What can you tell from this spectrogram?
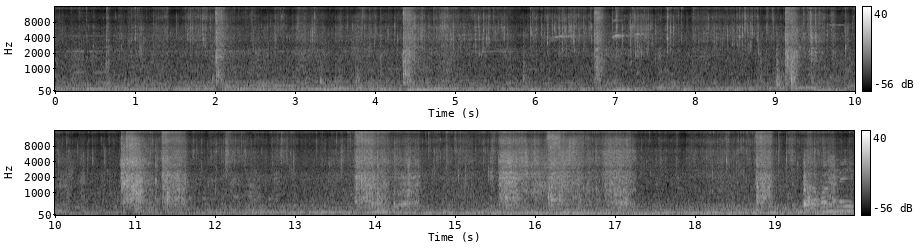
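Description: Water from a garden hose splashing and trickling onto wet concrete, in short repeated splashes several seconds apart, over a steady low hum.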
